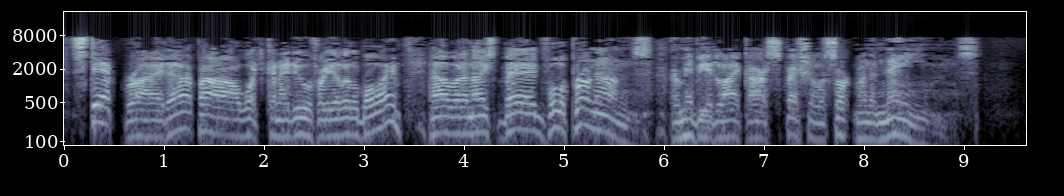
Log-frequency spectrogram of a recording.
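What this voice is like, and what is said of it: Booming salesman character voice. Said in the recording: “announced one man in a booming voice”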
